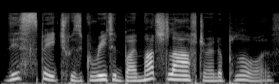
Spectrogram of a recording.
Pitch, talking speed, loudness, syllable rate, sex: 195 Hz, 195 wpm, -17 LUFS, 4.8 syllables/s, female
